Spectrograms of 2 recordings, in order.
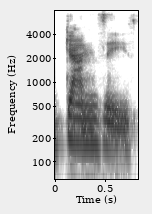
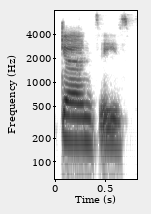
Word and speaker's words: Guernsey: And I know that people sometimes pronounce them ganzies, but that's a later development. They were always originally Guernseys from Guernsey, and we still call them Guernseys on the island. No one would call them ganzies here.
